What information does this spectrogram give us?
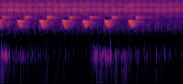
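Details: Hungry common myna birds calling: short bright chirps repeated roughly every half second in a steady series, over soft low rustling and background noise.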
